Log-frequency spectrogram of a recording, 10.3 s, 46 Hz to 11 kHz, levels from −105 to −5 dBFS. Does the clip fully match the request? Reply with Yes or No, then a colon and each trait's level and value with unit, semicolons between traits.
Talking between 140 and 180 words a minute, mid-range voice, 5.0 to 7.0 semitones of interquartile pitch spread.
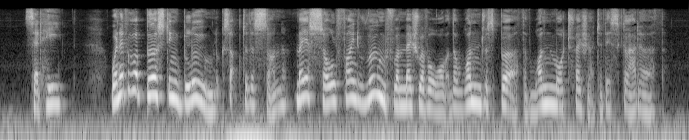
No: average, 190 wpm; medium, 180 Hz; wide, 5.5 semitones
